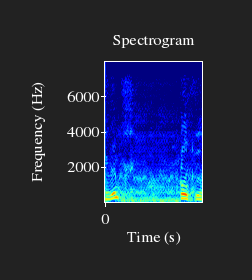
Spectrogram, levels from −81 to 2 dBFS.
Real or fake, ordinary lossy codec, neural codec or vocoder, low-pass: fake; none; codec, 16 kHz, 1 kbps, FreqCodec, larger model; 7.2 kHz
